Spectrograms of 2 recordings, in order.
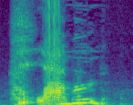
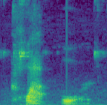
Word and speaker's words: clapboard: Well, what we have here is clabbered and cupboard. Although it looks like clapboard, and I've actually heard many people make that mispronunciation, clapboard. No, clabbered.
